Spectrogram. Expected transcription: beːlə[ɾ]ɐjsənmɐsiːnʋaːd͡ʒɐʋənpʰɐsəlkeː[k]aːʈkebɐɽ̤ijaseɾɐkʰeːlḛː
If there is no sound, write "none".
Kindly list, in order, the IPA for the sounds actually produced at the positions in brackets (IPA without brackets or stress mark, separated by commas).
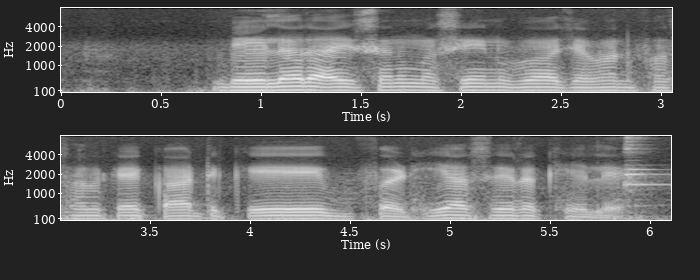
ɾ, k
